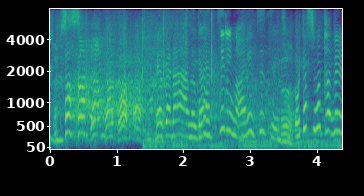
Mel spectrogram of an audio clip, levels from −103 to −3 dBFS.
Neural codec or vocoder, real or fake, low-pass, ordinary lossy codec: codec, 16 kHz, 2 kbps, X-Codec, HuBERT features, trained on general audio; fake; none; none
